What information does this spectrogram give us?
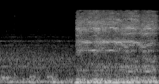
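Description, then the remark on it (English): After a brief quiet rumble, a loud, harsh video game monster screech erupts suddenly and holds for nearly a second, piercing and abrasive, before cutting off. “Somebody's getting screeched.”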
